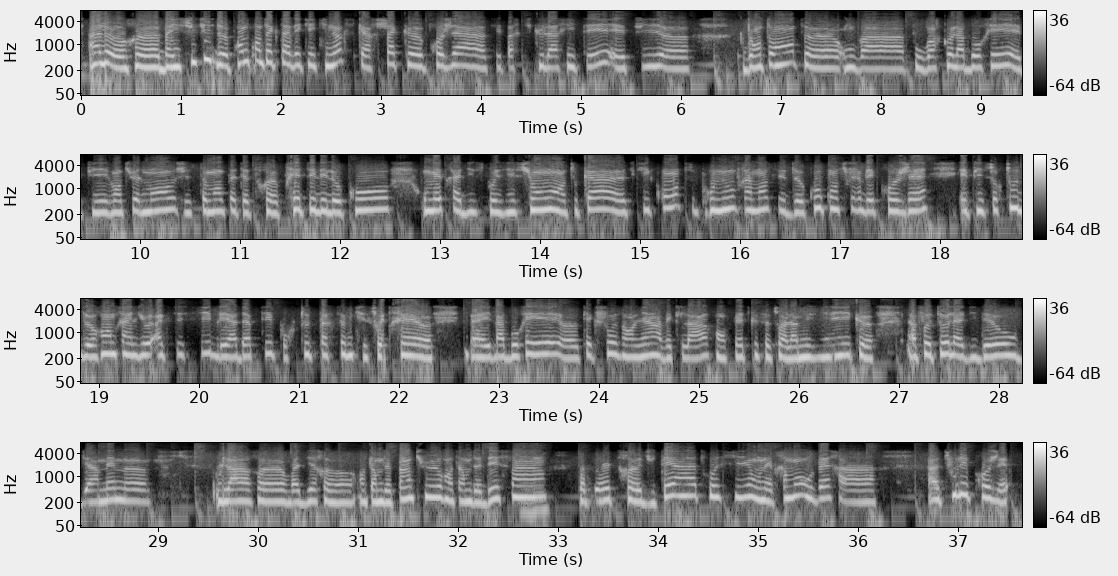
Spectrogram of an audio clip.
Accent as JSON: {"language": "French", "town": "Delémont", "region": "Jura", "country": "Switzerland", "said": "Je viens du canton du Jura et plus précisément de Delémont"}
